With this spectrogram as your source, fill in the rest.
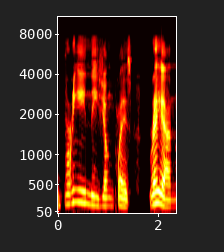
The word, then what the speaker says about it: Rayan: Rayan or Hian, I still can't say it properly. The R's are pronounced as H's, aren't they, in Brazil?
